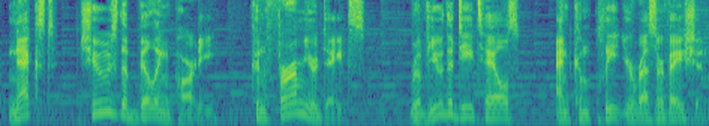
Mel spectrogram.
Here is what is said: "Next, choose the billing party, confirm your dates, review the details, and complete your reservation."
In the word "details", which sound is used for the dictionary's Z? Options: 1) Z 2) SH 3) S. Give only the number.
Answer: 1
